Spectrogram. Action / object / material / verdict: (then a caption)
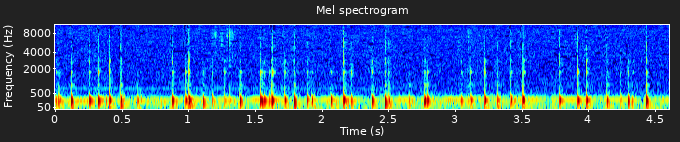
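tap / glass vase / glass / none. Long nails scratch and tap the top of a hollow, textured clear glass vase set upside down over a microphone. A rapid, uneven run of short taps and scrapes gives a low, hollow resonance around 230 Hz. Each tap dies away almost instantly.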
